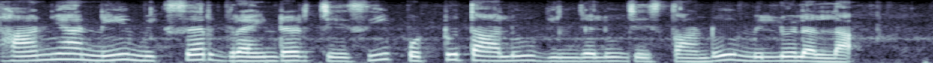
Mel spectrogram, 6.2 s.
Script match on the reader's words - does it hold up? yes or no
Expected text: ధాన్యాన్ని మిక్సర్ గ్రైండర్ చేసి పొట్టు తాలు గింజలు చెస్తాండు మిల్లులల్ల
yes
